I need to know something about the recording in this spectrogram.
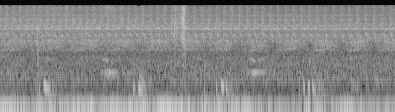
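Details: Adult male orangutan in Ketambe Forest, Gunung Leuser National Park, giving four low, descending moaning pulses about every one and a half seconds, with a dense insect drone and faint short whistles in the background.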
